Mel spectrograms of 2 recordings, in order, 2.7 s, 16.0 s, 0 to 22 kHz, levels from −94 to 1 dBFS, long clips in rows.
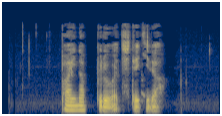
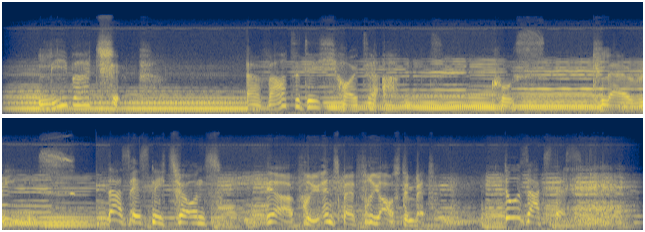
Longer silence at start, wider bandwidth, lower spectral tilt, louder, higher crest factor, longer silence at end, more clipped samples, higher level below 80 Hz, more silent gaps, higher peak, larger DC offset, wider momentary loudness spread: first, 0.75 s vs 0 s; about the same, 11 kHz vs 10 kHz; second, -4.5 dB/octave vs -7 dB/octave; second, -23 LUFS vs -15 LUFS; first, 20 dB vs 14 dB; first, 0.7 s vs 0 s; neither; second, -56 dBFS vs -42 dBFS; neither; about the same, -4 dBFS vs -2 dBFS; neither; first, 9 LU vs 6 LU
